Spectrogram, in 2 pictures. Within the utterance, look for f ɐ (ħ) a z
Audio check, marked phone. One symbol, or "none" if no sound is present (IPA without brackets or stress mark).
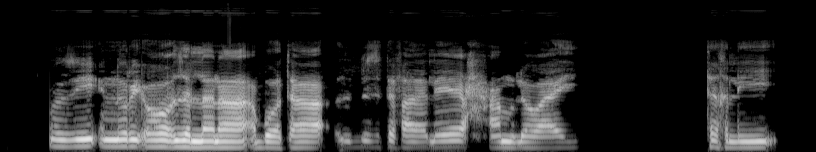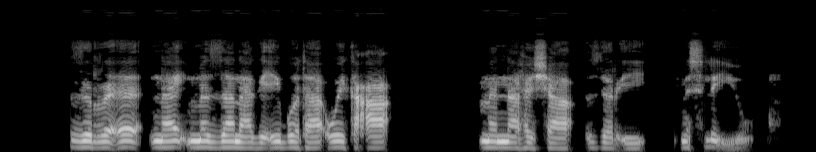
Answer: ʃ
